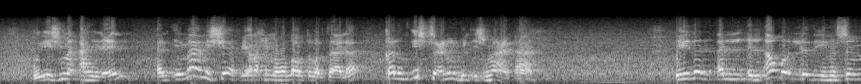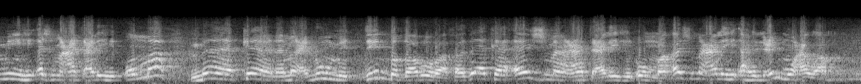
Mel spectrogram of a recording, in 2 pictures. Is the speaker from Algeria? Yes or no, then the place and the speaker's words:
yes; Algeria; مثلا الآن الخمر عندنا في الجزائر، الآن المجتمع العاصمة الآن الخمر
